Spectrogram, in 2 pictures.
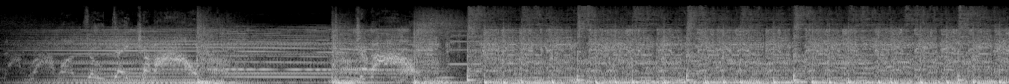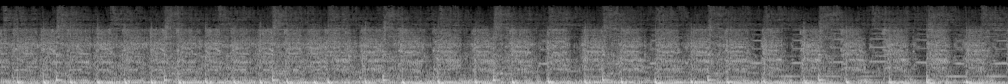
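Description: Dense, loud experimental rock music with a droning, distorted wall of sound; after a brief sustained tonal opening, a relentless pounding rhythm drives on repetitively, hypnotic yet abrasive.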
